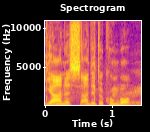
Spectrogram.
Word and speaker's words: Giannis Antetokounmpo: especially with the way that Giannis Antetokounmpo, that's how you pronounce it, Which I get wrong all the time.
